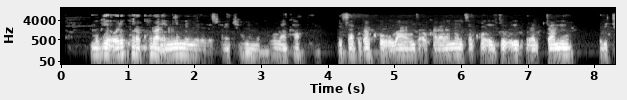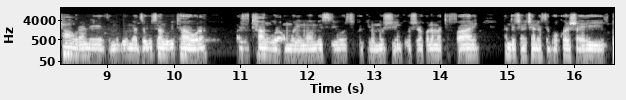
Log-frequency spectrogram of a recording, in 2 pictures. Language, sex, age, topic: Rundi, male, 36-49, education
